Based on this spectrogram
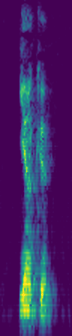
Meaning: only, just
- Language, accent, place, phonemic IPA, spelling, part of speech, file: French, France, Lyon, /jɛ̃k/, yinque, adverb, LL-Q150 (fra)-yinque.wav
